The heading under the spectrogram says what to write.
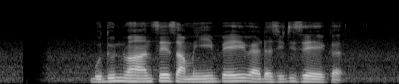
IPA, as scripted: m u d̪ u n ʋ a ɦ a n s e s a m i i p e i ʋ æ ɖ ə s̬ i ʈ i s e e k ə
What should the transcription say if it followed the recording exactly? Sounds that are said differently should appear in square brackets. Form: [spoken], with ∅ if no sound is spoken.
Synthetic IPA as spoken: [b] u d̪ u n ʋ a ɦ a n s e s a m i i p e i ʋ æ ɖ ə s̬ i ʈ i s e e k ə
